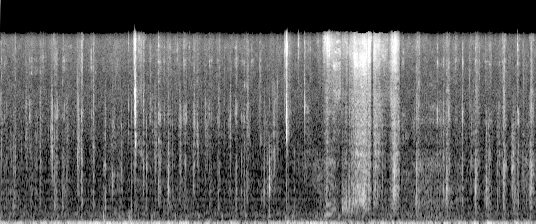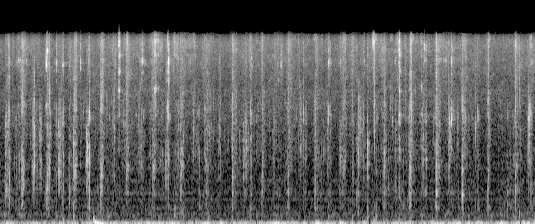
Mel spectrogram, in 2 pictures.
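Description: Close-miked eating sounds: chewing and crunching of kimchi fried rice and kimchi, with the spoon clinking and scraping on a ceramic plate. A louder stretch of noise comes around seven seconds in, and a sharp click about twelve seconds in.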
